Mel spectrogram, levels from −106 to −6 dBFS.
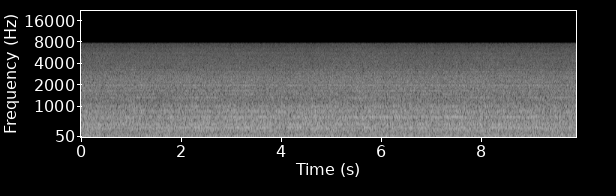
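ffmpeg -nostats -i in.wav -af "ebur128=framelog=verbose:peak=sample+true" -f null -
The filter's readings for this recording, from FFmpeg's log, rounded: Integrated loudness:
  I:         -39.3 LUFS
  Threshold: -49.3 LUFS
Loudness range:
  LRA:         0.4 LU
  Threshold: -59.2 LUFS
  LRA low:   -39.4 LUFS
  LRA high:  -39.0 LUFS
Sample peak:
  Peak:      -26.1 dBFS
True peak:
  Peak:      -26.1 dBFS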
